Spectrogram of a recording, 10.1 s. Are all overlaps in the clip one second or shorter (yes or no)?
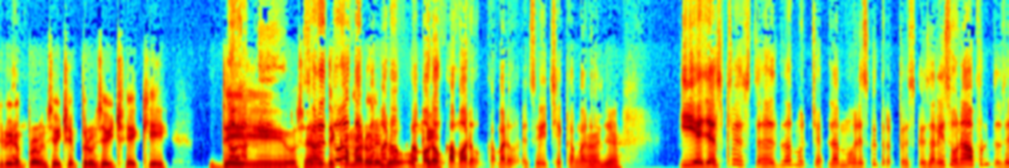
no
